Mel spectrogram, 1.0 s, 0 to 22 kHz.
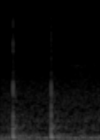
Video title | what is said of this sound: EPISOD 234 KOREAN CREAM CHEESE GARLIC BREAD | So kalau you knock dia, dia bunyi macam bunyi kosong, tu dah masak lah rotinya.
